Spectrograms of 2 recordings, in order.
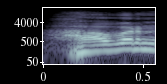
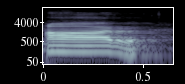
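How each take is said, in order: First: The word starts with a pronounced h sound. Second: The word starts directly with a vowel sound. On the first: The speaker calls it wrong. "इसको हम हावर नहीं कहते" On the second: The speaker calls it right. "जैसे एन आर"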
